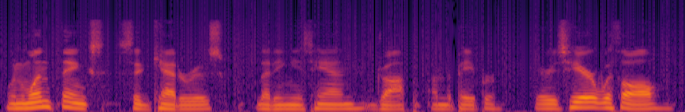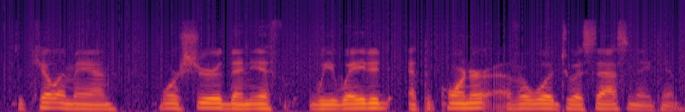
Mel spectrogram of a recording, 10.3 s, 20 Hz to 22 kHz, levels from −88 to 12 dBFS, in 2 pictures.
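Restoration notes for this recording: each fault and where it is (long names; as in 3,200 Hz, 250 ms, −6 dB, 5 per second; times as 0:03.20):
surface crackle 320 per second −29 dBFS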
